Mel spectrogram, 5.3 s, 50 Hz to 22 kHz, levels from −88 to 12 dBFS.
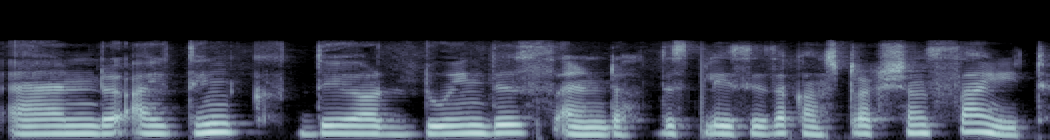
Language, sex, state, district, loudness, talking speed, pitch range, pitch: English, female, Odisha, Malkangiri, -14 LUFS, 160 wpm, 180-195 Hz, 185 Hz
